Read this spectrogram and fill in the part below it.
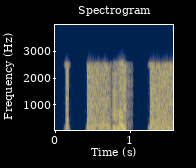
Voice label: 122 725MHz, scanner radio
